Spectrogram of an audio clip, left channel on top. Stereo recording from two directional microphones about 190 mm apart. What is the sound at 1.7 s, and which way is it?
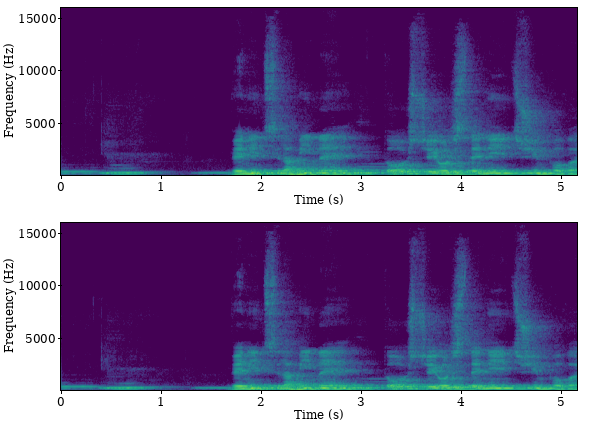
Speech, 15° right (ahead or behind).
